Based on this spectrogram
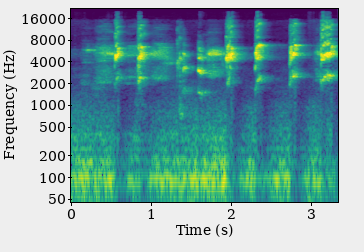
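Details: Lutino lovebirds in a colony aviary set up for breeding: sharp, high chirps repeated roughly every third of a second in an uneven, lively series over a faint background twitter.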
